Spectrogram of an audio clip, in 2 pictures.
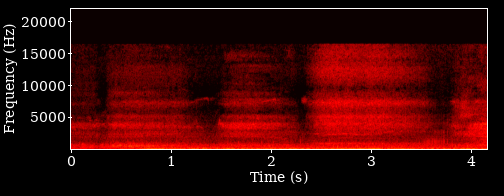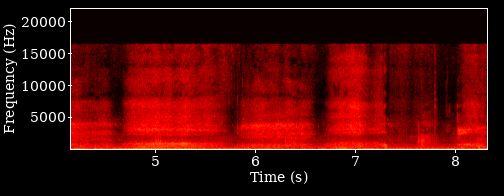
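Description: A person breathing in and out close to the microphone while walking, each breath about a second long, over a steady low rumble.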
